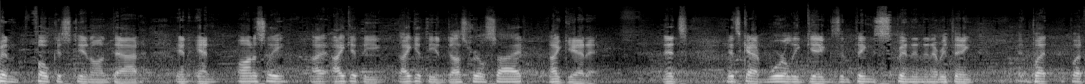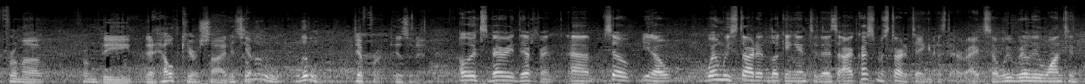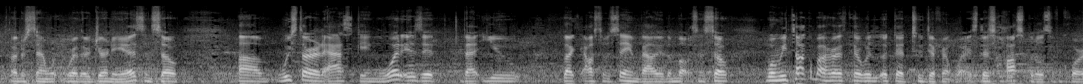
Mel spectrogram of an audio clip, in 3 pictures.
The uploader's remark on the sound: IoT and asset management at a conference.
